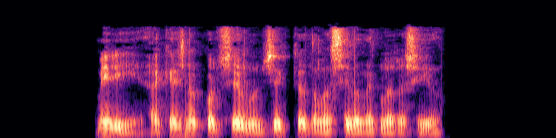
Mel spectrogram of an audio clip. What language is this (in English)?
Catalan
